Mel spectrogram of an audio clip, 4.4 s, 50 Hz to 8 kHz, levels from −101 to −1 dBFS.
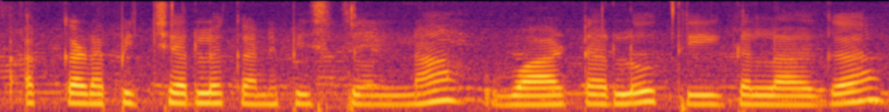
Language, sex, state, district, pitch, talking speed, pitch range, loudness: Telugu, female, Andhra Pradesh, Sri Satya Sai, 210 Hz, 65 wpm, 195-225 Hz, -16 LUFS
